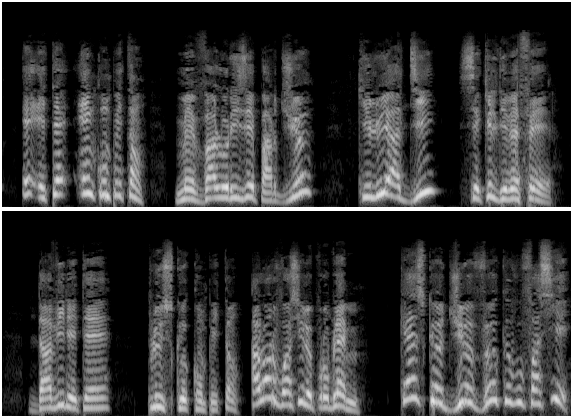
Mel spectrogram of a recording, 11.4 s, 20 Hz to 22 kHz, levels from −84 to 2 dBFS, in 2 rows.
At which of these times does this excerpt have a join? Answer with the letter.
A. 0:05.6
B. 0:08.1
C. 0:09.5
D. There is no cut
B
